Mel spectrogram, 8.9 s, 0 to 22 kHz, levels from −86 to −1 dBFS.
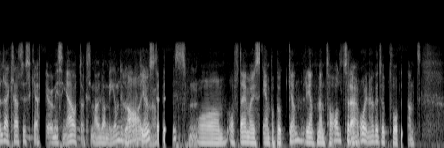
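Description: Lost AMR speech frames in this speech clip hit at 0.79–1.07 s, 3.17–3.48 s after "just det", 5.20–5.33 s between "ofta är man ju" and "på pucken rent mentalt", and 7.96–8.22 s after "har det gått upp". At each point the decoder stretches the last good frame with fading gain, so the sound smears and dips before recovering.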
